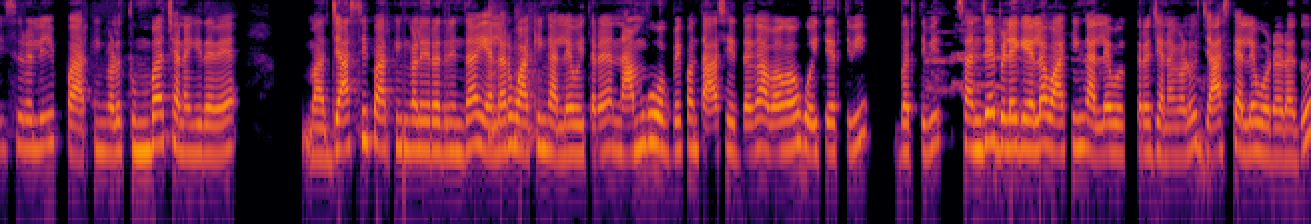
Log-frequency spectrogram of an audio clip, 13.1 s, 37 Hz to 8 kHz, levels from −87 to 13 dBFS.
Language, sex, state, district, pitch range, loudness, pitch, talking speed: Kannada, female, Karnataka, Mysore, 205-235 Hz, -16 LUFS, 220 Hz, 160 wpm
